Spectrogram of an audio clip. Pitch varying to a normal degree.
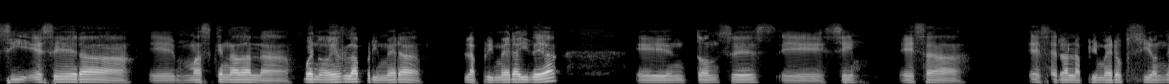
No: narrow, 2.2 semitones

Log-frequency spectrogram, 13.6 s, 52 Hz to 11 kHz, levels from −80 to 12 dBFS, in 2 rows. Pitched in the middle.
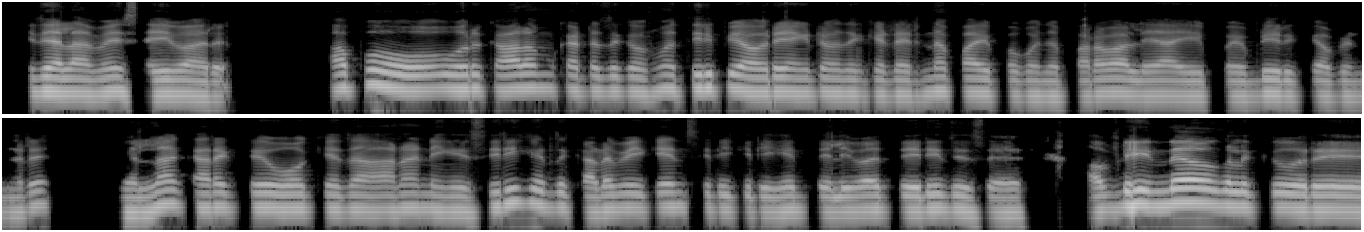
Yes: medium, 145 Hz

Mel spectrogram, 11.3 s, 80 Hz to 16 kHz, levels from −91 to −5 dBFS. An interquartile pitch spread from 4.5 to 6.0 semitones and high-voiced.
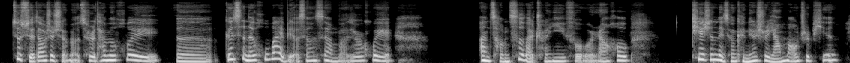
No: average, 4.1 semitones; high, 235 Hz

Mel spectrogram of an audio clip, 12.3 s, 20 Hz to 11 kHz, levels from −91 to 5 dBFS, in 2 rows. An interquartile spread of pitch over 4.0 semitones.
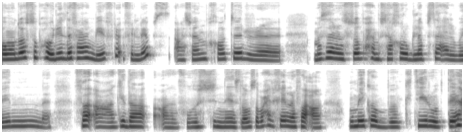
No: average, 2.9 semitones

